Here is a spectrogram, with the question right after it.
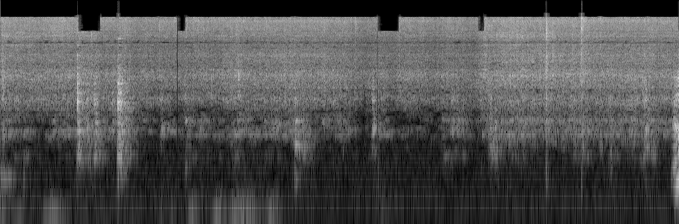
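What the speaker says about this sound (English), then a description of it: "Stir fry. Just keep stirring and keep incorporating the vegetables." Vegetables and baby corn stir-fried in a pot, a steady loud sizzle and hiss with scraping stirring strokes throughout, no voices.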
